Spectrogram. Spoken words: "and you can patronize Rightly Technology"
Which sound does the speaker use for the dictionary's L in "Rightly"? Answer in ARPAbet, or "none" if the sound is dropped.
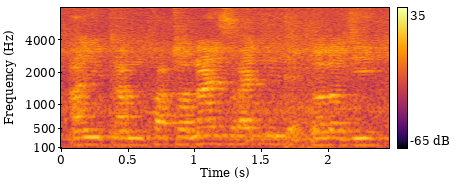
none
